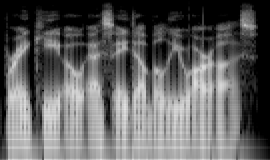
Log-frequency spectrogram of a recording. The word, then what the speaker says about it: Brachiosaurus: Used to be called Brontosaurus, and Brachiosaurus, pronounced Brachiosaurus.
